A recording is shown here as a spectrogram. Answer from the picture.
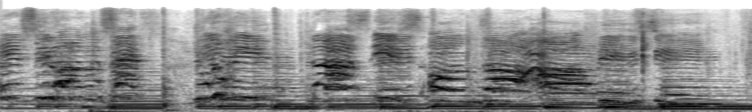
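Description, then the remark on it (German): A group of children sings together in unison before the lunch break, the voices steady over sustained low tones, with a brief dip in the middle before the song carries on. “Vor der Mittagspause kommen dann alle zusammen und singen.”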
